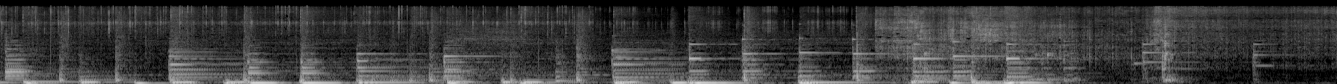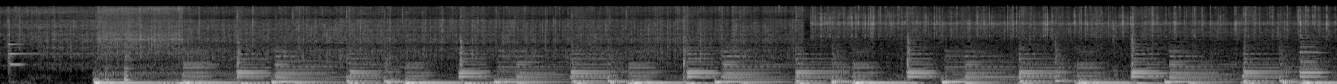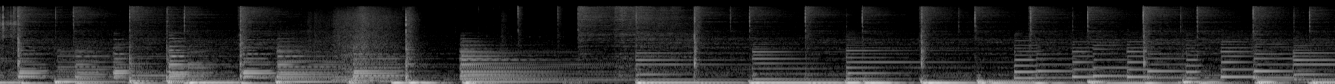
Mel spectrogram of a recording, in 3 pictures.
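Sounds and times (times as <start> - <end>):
background music with beat: 0.0 - 10.5, 14.3 - 40.0
flatbreads sizzling in oil: 0.0 - 30.7.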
